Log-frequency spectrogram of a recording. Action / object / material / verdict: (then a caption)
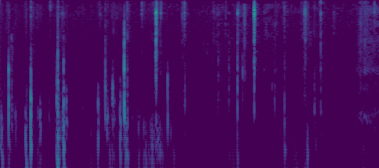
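scrape / textured plastic vacuum-seal bag / plastic / none. A thin, clear, embossed plastic vacuum-seal bag is laid over a metal mesh microphone dome and scratched and pressed with fingertips and nails. This makes quiet, irregular crinkles and crackles, with soft low thumps and bright, sharp ticks. It ends in a brief, steady, hissy rustle.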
